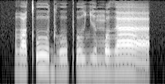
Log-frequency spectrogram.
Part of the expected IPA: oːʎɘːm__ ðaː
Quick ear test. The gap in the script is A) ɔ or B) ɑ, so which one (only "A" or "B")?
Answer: A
